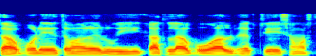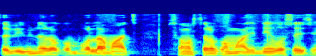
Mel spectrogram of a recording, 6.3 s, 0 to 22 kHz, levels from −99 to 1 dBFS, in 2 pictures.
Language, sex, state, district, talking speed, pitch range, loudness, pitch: Bengali, male, West Bengal, Kolkata, 160 wpm, 105-110 Hz, -17 LUFS, 110 Hz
